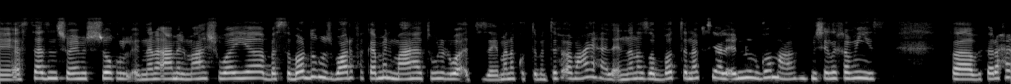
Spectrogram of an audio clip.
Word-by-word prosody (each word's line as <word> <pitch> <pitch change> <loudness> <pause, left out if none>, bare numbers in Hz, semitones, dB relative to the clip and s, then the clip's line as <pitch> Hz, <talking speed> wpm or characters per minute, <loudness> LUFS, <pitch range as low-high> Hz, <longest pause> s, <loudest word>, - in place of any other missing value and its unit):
آآ - - 0
أستأذن 275 +4 0
شوية 265 -2 0
من 265 - +1
الشغل، 270 0 +1
إن 235 - -4
أنا 250 +1 0
أعمل 255 -1 +1
معاها 260 +2 -1
شوية، 275 +2 +1
بس 255 0 -3
برضه 305 +5 +3
مش 295 -5 -1
باعرف 275 +2 +1
أكَمّل 285 +1 +1
معاها 255 +2 +2
طول 270 0 -4
الوقت، 255 -1 0
زي 215 -3 -4
ما 240 - -3
أنا 260 - -1
كنت 255 -2 -9
متفقة 240 +4 -3
معاها، 275 -1 -3
لأن 230 0 -2
أنا 270 +2 -1
ضبطت 270 +2 -1
نفسي 295 +3 -1
على 260 -2 +2
إنه 290 +5 +4
الجمعة، 285 -3 0
مش 275 0 -3
الخميس. 280 0 0 0.6
فبصراحة 250 +5 +1
270 Hz, 200 wpm, -23 LUFS, 255-280 Hz, 0.6 s, إنه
